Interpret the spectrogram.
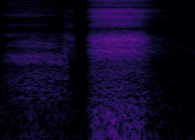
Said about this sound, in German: atmen über links frische Luft ein füllen den linken Nasenkanal, den linken Kanal wechseln, verschließen links das linke Nasenloch und atmen nun die Luft über das rechte, über den rechten Kanal, das rechte Nasenloch aus.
